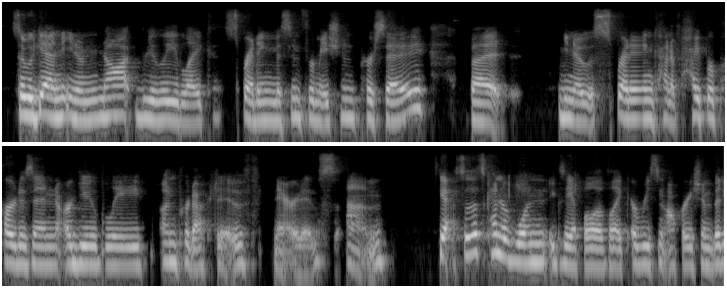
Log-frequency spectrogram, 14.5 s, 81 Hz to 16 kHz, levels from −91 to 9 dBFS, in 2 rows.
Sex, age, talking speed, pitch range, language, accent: female, 20-39, 145 wpm, 180-210 Hz, English, American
